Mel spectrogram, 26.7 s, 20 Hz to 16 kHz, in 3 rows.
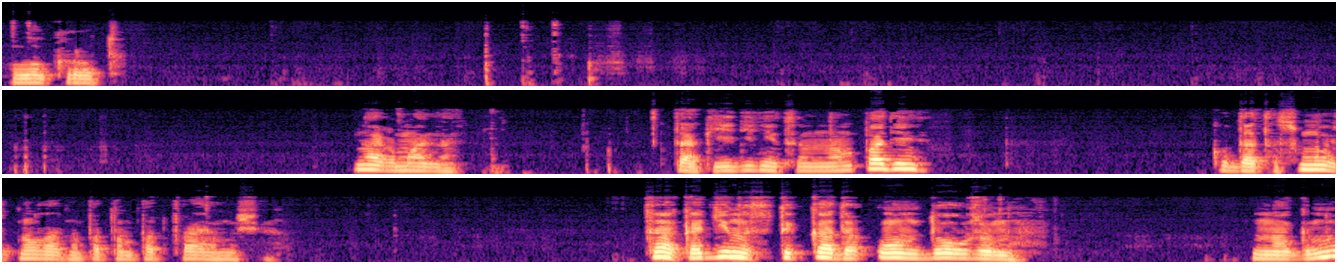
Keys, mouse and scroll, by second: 1.8 click, 5.2 click, 5.6 middle click, 7.9 click, 12.7 KP_1, 18.0-18.9 scroll up 4, 18.9 scroll up 2, 19.0 middle click, 19.5 middle click, 21.7 click, 22.3 middle click, 24.1 click, 25.7 r.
